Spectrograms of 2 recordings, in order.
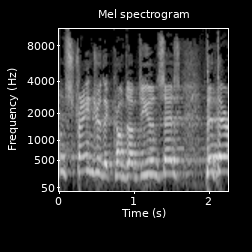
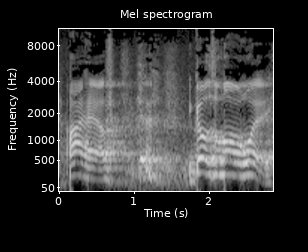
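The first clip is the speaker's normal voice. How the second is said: ordinary talk, nothing marked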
